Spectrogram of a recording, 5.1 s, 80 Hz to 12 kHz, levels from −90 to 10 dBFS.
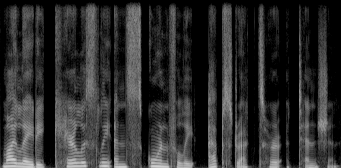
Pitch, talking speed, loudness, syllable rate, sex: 195 Hz, 95 wpm, -19 LUFS, 3.7 syllables/s, female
